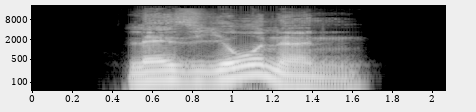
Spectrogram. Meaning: plural of Läsion
- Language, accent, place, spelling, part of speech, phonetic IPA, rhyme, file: German, Germany, Berlin, Läsionen, noun, [lɛˈzi̯oːnən], -oːnən, De-Läsionen.ogg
